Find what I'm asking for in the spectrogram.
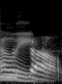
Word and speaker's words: Elie Mystal: I, uh, but at, after starting to listen to this uh, book by uh, how, how, do you pronounce his name? Ellie, Ellie or Ali? – Ellie, Elie Mystal.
